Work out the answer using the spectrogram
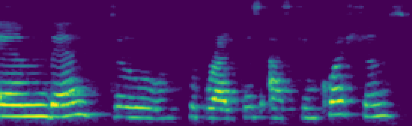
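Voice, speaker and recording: A woman's dark, mellow tone with a Spanish accent, very slow in pace, with ordinary pitch variation. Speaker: Spanish teacher. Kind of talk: live stream tutorial. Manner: halting.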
